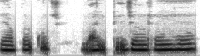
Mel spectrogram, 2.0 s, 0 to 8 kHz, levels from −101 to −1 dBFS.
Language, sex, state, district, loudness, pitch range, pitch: Hindi, female, Delhi, New Delhi, -14 LUFS, 230-245 Hz, 235 Hz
